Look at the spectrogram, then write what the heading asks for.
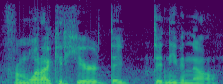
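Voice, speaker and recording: A man's voice: mid-range voice, moderate pace, a bit bright, natural voice. An American man playing a reluctant, caring, sardonic teenage boy in an audio drama, casual and understated. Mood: cautious, gentle. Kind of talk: naturalistic audio drama dialogue.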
